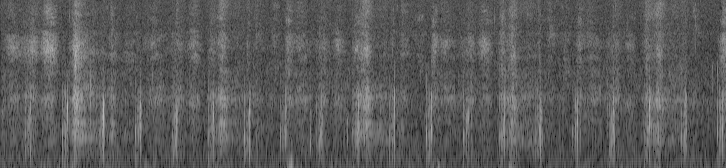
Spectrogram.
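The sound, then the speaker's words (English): Running footsteps of a man striding briskly, many evenly spaced, light impacts in a quick, steady rhythm, fairly faint and with no voices. “I'm running a bit too spryly, but oh well, who cares?”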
